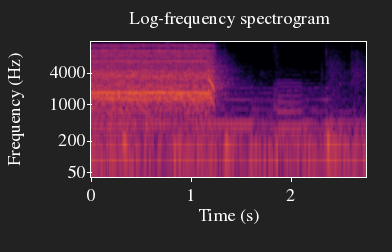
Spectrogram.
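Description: A power drill spinning a spark plug held in its chuck whines loudly at high speed for about a second, then cuts off and winds down, leaving quiet background with faint taps.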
